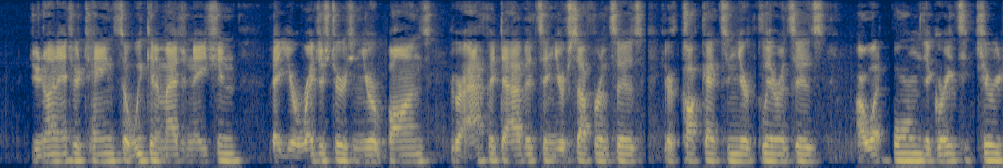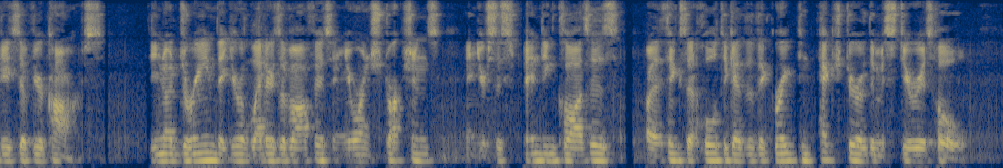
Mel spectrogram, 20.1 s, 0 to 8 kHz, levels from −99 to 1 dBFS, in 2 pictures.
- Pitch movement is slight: Yes, narrow, 1.7 semitones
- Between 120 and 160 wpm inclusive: No, average, 180 wpm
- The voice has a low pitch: Yes, low, 130 Hz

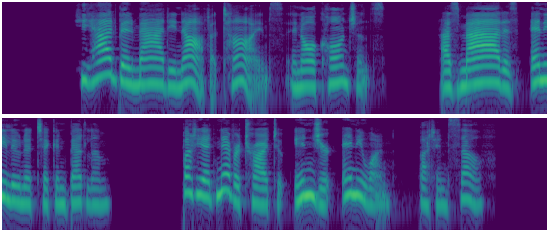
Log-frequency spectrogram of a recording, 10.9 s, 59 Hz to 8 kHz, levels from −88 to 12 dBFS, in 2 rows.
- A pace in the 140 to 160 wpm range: Yes, average, 155 wpm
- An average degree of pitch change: Yes, average, 4.2 semitones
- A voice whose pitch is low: No, high, 215 Hz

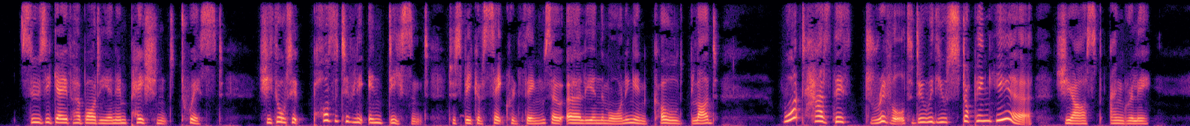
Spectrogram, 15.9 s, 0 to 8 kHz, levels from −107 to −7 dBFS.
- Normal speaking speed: Yes, average, 145 wpm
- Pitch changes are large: Yes, wide, 5.9 semitones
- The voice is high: Yes, high, 205 Hz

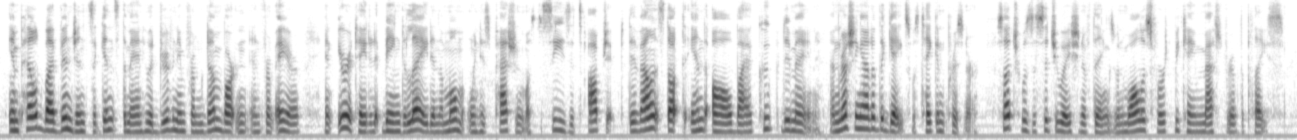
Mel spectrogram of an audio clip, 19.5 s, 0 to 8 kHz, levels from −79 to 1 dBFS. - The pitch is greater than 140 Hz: Yes, high, 190 Hz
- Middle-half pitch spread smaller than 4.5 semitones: Yes, average, 3.2 semitones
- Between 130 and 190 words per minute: No, average, 200 wpm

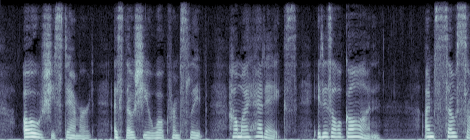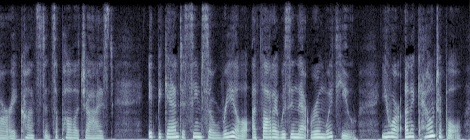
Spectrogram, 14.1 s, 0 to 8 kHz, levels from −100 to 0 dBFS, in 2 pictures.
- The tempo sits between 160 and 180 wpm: Yes, average, 170 wpm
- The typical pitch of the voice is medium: Yes, medium, 180 Hz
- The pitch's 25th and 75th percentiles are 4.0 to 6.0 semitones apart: Yes, wide, 5.6 semitones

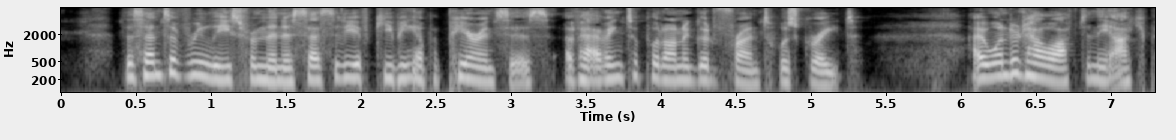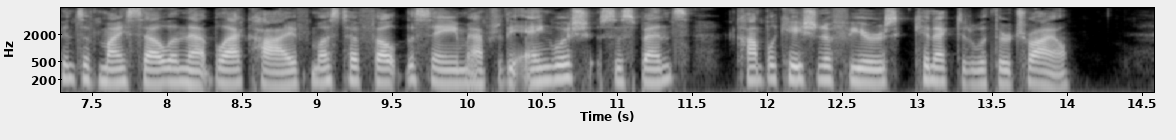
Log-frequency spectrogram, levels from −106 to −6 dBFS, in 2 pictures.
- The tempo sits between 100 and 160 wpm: No, fast, 205 wpm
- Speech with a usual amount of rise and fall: Yes, average, 3.2 semitones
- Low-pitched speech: No, high, 190 Hz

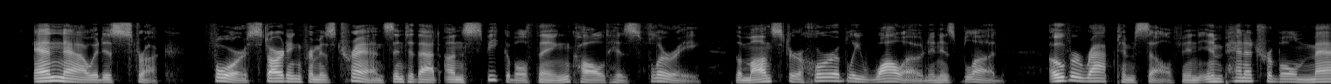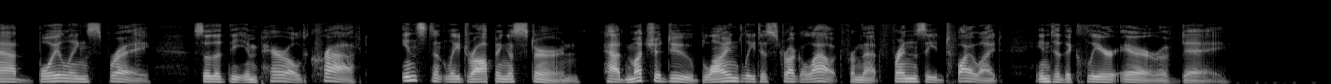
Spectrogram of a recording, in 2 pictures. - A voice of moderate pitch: No, low, 120 Hz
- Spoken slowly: Yes, slow, 130 wpm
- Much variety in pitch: No, average, 4.7 semitones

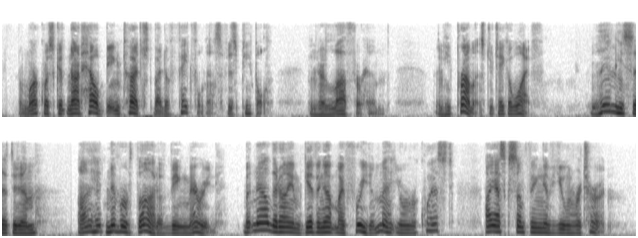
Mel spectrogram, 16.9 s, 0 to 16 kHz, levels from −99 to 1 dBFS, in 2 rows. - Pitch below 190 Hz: Yes, low, 135 Hz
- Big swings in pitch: Yes, wide, 5.9 semitones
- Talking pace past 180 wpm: Yes, average, 200 wpm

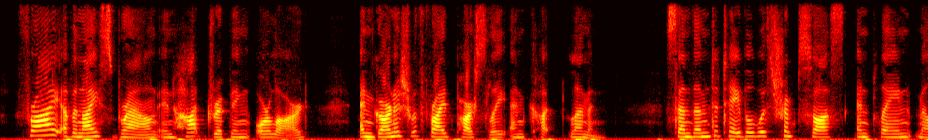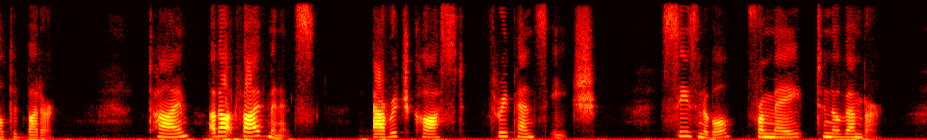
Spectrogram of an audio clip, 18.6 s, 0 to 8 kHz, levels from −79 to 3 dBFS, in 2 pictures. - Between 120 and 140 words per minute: Yes, slow, 135 wpm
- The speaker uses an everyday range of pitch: Yes, average, 3.8 semitones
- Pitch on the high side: Yes, high, 200 Hz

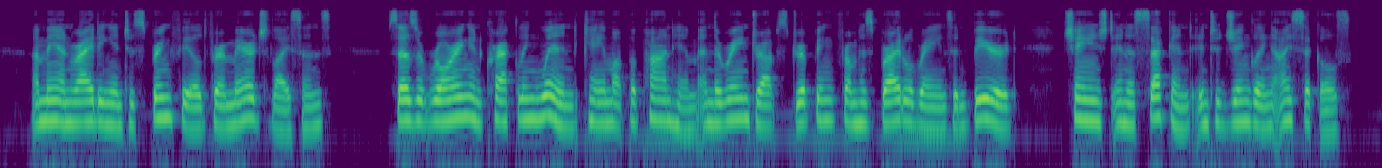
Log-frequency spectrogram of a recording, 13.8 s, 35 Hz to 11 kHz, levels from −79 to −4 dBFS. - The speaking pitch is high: No, medium, 170 Hz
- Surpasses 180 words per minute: No, average, 155 wpm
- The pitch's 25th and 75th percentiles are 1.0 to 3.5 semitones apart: Yes, average, 2.8 semitones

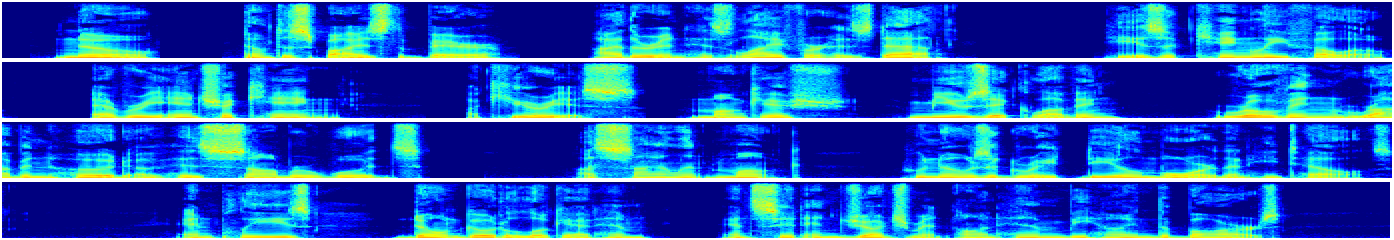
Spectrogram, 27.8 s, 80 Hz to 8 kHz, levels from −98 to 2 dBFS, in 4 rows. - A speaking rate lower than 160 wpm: Yes, slow, 135 wpm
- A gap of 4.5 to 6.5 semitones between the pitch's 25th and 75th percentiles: No, average, 3.9 semitones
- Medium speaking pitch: No, very low, 90 Hz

